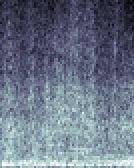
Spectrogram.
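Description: Sprint cars racing on the Attica speedway during the Ohio Sprint Speedweek opener, a loud, steady engine roar filling the whole moment without a break.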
